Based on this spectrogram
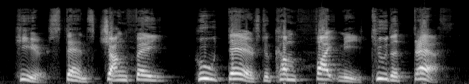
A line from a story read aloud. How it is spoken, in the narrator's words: let out a mighty roar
